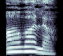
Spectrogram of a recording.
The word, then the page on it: ಆವಾಲ: āvāla; kannada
